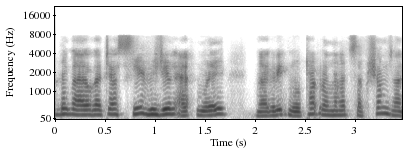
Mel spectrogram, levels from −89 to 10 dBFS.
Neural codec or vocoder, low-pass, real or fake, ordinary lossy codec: codec, 16 kHz, 1 kbps, FreqCodec, smaller model; none; fake; none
